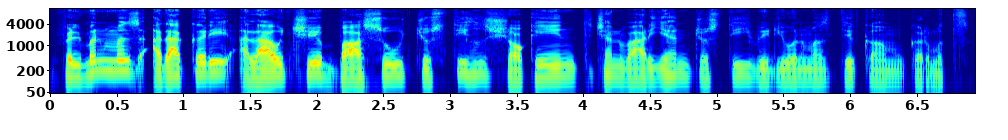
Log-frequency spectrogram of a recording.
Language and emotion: Kashmiri, neutral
